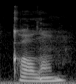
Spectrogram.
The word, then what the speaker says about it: column: The letter N is silent in the following words. Listen and repeat each word after the speaker. Autumn, column, hymn.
